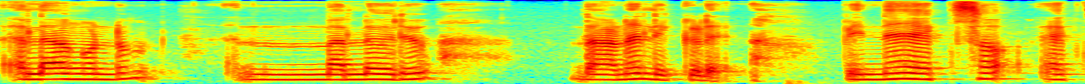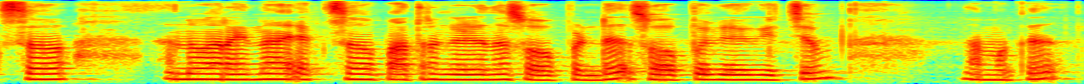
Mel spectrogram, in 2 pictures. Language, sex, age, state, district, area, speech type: Malayalam, female, 45-60, Kerala, Wayanad, rural, spontaneous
